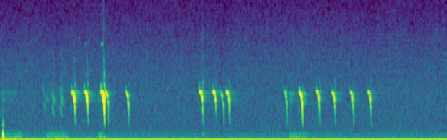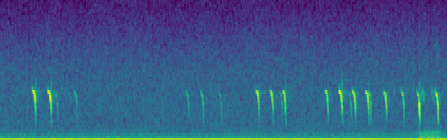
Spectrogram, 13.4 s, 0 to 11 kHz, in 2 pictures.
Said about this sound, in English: So recording, these wild birds don't want to respond to bird 4-3 down here, and I'm still recording the wild birds. A whole bunch of them interacting in the maple, and there's some goldfinches here in the cherry tree.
